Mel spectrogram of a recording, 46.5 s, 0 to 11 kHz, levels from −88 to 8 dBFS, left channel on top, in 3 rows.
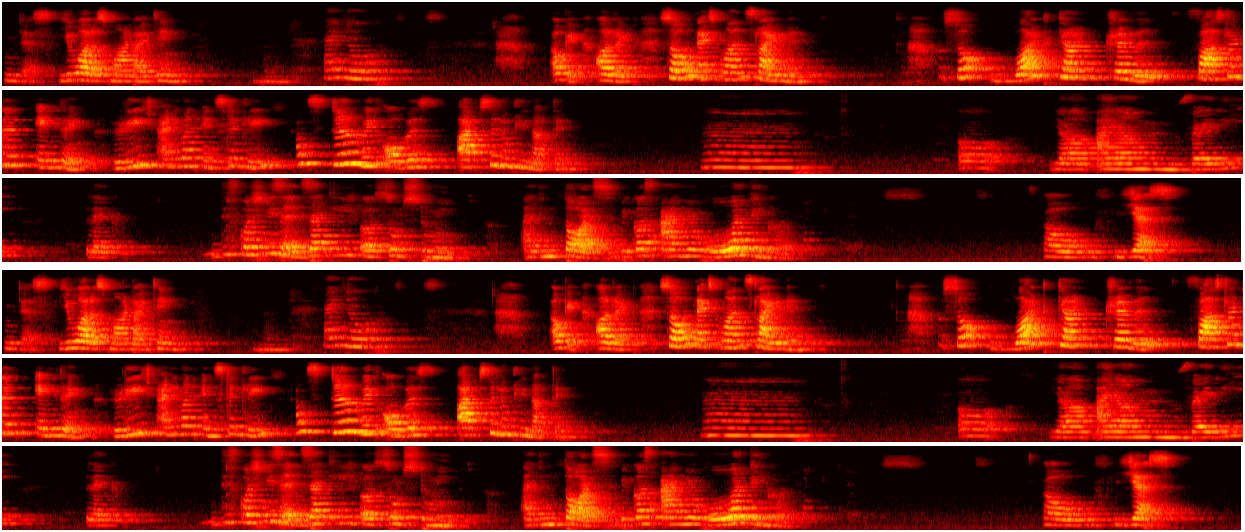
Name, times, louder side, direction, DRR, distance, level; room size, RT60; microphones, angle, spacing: voice 1, 0.0-2.3 6.2-6.4 6.8-10.1 11.3-14.4 14.9-16.6 16.9-18.8 19.2-20.8 21.2-22.7 33.6-34.0 44.0-45.6, right 1 dB, 85° right, 0 dB, 4.2 m, -30 dB
voice 2, 3.1-3.5 4.0-4.7 24.2-25.4 27.5-27.9 28.6-31.1 32.1-32.4 33.6-36.6 37.5-40.8, equal, 20° right, -5 dB, 3.6 m, -32 dB
11.5 x 9.3 x 7.9 m, 1.2 s
head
